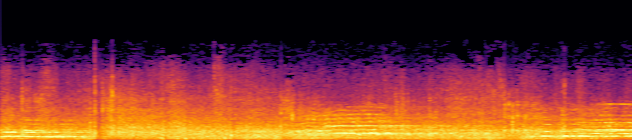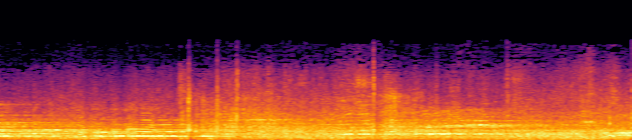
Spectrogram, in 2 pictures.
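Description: Live rinkside sound of an ice hockey game: players calling out in long drawn shouts over the steady scrape of skates on the ice, with a couple of stick or puck knocks.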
